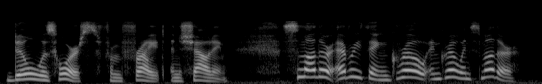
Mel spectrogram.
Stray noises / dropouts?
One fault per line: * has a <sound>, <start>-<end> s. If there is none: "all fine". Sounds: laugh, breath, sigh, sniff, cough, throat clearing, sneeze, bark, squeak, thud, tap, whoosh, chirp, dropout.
all fine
